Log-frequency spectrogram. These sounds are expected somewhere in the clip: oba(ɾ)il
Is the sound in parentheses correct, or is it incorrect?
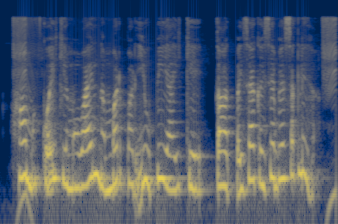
incorrect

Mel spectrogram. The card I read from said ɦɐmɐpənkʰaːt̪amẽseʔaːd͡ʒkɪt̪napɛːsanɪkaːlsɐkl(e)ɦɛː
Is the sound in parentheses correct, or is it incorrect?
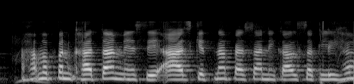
incorrect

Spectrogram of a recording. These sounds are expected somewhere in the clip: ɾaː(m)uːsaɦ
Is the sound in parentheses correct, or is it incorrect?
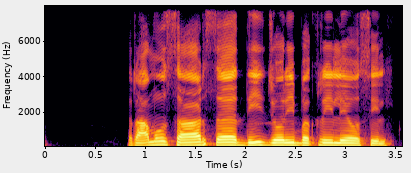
correct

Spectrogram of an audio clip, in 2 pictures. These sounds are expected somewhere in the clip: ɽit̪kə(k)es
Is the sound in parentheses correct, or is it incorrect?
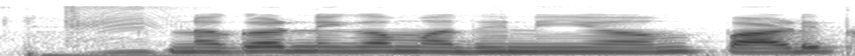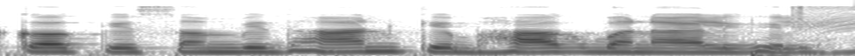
correct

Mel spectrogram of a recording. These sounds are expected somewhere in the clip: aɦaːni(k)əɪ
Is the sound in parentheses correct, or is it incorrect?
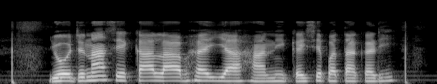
correct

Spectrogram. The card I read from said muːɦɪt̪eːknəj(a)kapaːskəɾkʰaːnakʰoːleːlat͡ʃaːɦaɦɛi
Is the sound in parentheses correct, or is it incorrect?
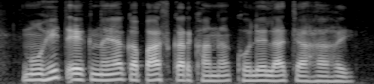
correct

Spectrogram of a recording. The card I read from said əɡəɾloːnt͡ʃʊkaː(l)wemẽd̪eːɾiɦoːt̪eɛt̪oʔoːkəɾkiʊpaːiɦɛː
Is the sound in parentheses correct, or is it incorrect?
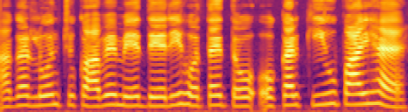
incorrect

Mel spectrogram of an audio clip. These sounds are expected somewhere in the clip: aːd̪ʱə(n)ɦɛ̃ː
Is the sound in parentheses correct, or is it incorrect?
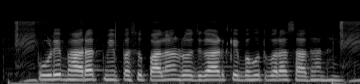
correct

